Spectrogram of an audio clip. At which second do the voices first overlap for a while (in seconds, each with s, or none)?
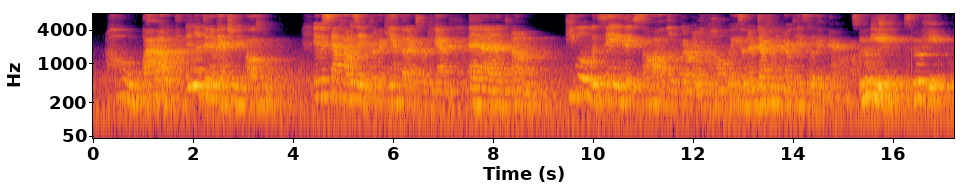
none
